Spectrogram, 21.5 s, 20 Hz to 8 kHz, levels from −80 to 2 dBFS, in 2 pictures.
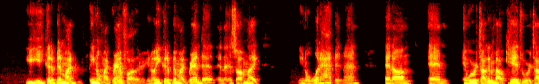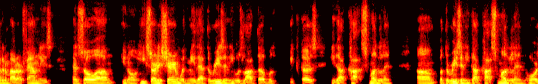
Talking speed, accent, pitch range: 205 wpm, American, 120-145 Hz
